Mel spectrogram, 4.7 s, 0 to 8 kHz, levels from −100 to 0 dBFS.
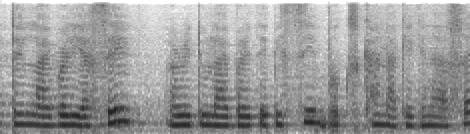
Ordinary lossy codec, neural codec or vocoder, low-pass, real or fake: AAC, 32 kbps; codec, 16 kHz, 0.4 kbps, LongCat-Audio-Codec; 7.2 kHz; fake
